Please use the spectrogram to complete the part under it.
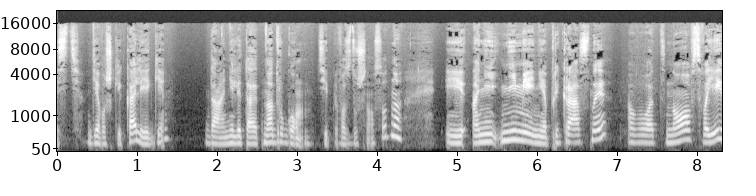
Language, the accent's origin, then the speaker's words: Russian; Nazarovo, Krasnoyarsk Krai, Russia; Я из Назарова.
